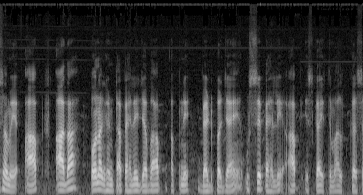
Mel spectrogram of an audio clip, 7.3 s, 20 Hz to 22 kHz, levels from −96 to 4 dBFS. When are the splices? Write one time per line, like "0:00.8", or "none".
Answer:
0:00.9
0:01.7
0:03.4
